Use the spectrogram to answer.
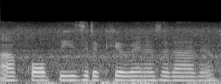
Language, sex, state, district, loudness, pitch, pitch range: Hindi, female, Chhattisgarh, Balrampur, -14 LUFS, 190 Hz, 185-195 Hz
